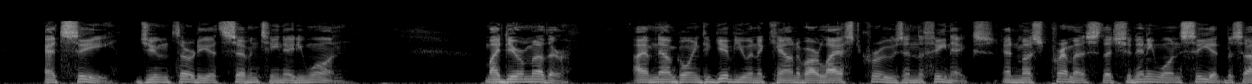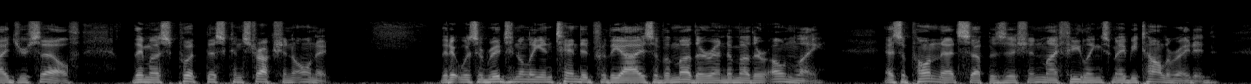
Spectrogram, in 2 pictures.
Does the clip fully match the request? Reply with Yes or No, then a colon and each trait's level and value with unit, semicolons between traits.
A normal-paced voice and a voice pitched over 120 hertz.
No: average, 160 wpm; low, 100 Hz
